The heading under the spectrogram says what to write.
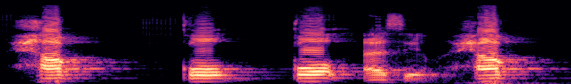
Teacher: اگر ہم اس کے اوپر وقف کریں گے تو وقف کرنے کی وجہ سے قوف پر بھی ہوگا اور اس کے اوپر قلقلہ ہوگا. قلقلہ کا معنی ہوتا ہے ہلانا، یعنی حرف کی آواز تھوڑی سی ہلے.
